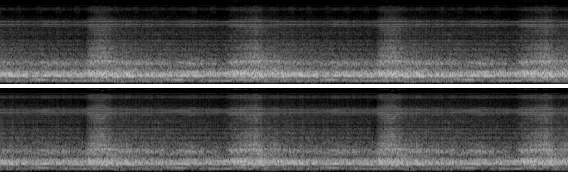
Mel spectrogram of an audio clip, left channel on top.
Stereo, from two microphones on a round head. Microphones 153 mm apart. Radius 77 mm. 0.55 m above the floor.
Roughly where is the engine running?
Right.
